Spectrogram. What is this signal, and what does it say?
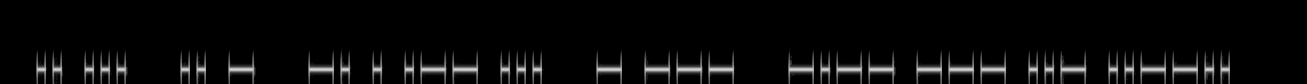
Morse code, heard as a keyed tone, about 15 wpm, 700 Hz. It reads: IS IT NEWS TO YOU?
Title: Sentences from Top 800 Words 15wpm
